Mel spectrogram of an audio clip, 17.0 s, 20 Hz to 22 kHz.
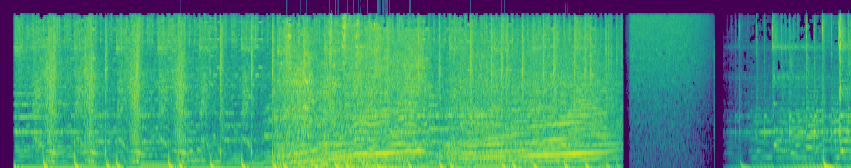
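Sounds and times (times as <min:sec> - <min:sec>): music with heavy deep beat: 0:00.4 - 0:12.5
motorcycle engine revving hard: 0:05.5 - 0:12.5.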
